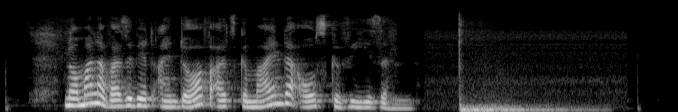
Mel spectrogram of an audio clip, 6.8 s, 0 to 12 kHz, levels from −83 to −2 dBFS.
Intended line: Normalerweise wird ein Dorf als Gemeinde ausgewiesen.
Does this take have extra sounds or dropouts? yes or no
yes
